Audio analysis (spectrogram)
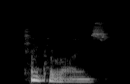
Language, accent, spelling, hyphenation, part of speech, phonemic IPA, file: English, Southern England, temporize, temp‧or‧ize, verb, /ˈtɛmpəɹaɪz/, LL-Q1860 (eng)-temporize.wav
